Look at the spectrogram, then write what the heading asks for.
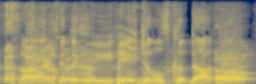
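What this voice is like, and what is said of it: Nerdy newscaster character voice. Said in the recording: “nerd news voice ... That's his nerd news voice.”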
